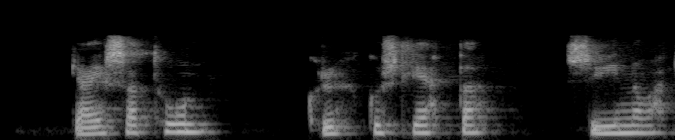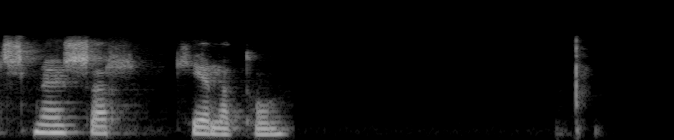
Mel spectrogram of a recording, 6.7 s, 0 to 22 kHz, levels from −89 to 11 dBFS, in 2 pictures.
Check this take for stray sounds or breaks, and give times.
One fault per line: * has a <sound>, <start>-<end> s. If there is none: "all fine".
all fine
